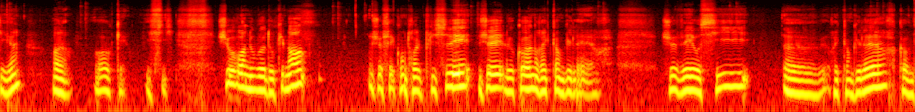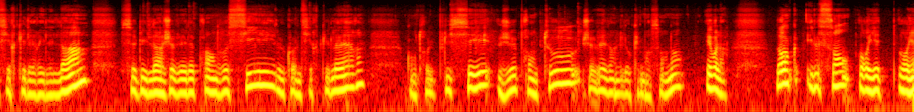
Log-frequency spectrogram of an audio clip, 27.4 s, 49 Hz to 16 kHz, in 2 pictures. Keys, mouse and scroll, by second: 0.0 ctrl+c, 1.6 click, 4.6 click, 6.1 ctrl+v, 7.9-8.8 drag, 10.0-10.8 drag, 11.9-12.6 drag, 13.1 click, 18.4 click, 20.1 ctrl+c, 21.6 click, 22.7 click, 23.8 ctrl+v, 24.6-25.9 ctrl+drag, 26.5 click.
